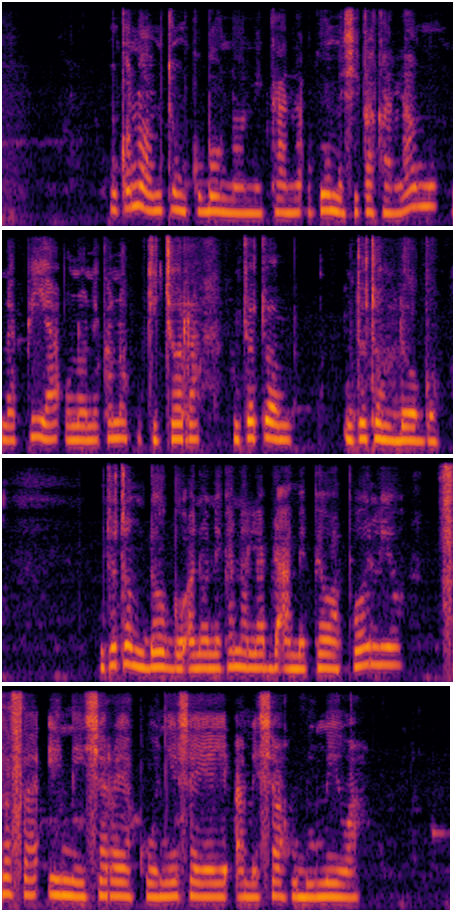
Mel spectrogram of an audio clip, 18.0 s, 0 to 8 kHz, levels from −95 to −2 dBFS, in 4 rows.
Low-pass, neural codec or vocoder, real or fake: 7.2 kHz; none; real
